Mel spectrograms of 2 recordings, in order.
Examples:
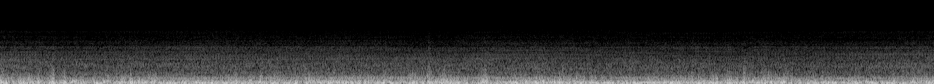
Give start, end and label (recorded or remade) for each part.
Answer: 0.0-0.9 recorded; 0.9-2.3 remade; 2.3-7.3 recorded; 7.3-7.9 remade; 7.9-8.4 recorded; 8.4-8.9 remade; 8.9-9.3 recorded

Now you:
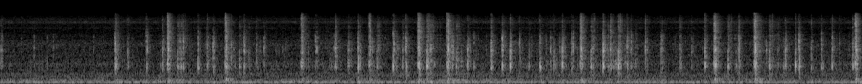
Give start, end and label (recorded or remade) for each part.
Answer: 0.0-4.4 remade; 4.4-5.8 recorded; 5.8-8.6 remade

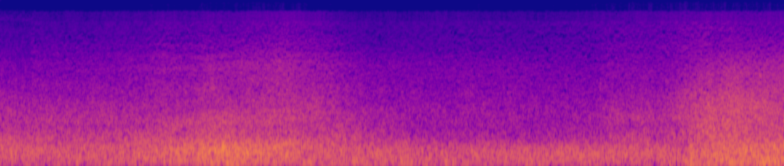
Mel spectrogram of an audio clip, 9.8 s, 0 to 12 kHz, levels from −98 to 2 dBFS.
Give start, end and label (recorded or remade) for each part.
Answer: 0.0-9.8 recorded

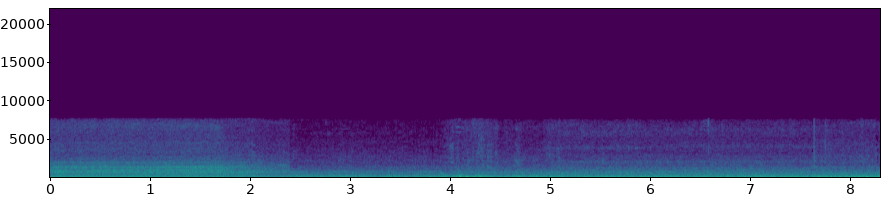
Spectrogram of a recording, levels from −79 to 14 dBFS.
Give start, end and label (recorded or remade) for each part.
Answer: 0.0-3.2 recorded; 3.2-4.0 remade; 4.0-8.3 recorded

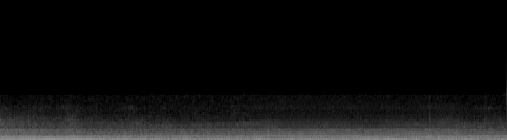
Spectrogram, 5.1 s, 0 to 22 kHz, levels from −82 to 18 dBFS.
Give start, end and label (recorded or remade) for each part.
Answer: 0.0-2.5 recorded; 2.5-4.6 remade; 4.6-5.1 recorded

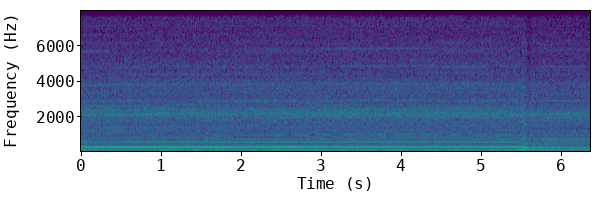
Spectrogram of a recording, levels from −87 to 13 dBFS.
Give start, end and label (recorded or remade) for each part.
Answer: 0.0-0.8 recorded; 0.8-1.6 remade; 1.6-2.0 recorded; 2.0-3.1 remade; 3.1-4.4 recorded; 4.4-5.1 remade; 5.1-6.4 recorded

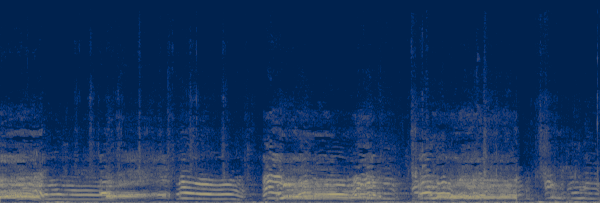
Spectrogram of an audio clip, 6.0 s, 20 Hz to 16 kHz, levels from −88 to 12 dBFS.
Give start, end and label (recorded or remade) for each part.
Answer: 0.0-2.5 recorded; 2.5-2.9 remade; 2.9-3.6 recorded; 3.6-6.0 remade

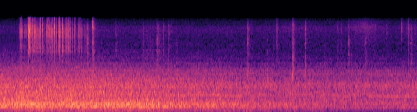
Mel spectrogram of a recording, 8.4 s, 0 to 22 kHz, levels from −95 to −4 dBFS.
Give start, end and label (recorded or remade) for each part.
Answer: 0.0-6.3 recorded; 6.3-7.0 remade; 7.0-8.4 recorded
